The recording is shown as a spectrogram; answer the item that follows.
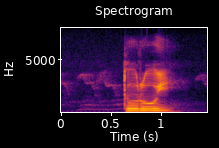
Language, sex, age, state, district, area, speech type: Santali, male, 30-45, West Bengal, Malda, rural, read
